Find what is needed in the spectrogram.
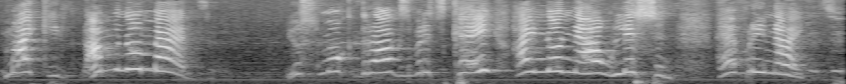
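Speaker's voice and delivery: put-on high Portuguese accent, gently knowing; Portuguese mother with a heavy accent, gently telling her son she knows; Portuguese mom. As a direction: reassure him you are not mad. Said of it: "She goes".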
